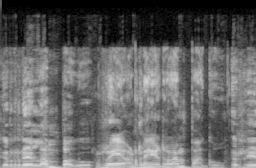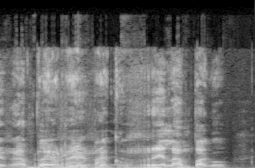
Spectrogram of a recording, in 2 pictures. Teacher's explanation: we roll our R's in Spanish, so that's the difference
